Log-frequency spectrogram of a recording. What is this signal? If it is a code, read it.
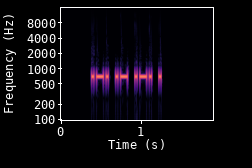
Morse code, heard as a keyed tone, about 37 wpm, 700 Hz. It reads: RARE
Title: Sentences from Top 1100 Words - New Word Drill - 40wpm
